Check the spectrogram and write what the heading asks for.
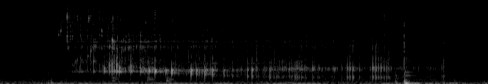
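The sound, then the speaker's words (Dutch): Chocolate ice cream stout pours steadily from a can into a glass for about four seconds, a bright, fizzy gurgling stream that rises in pitch as the glass fills, ending with a small clink. “En nu nog een glas vol, want laten we hem gaan inschenken.”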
